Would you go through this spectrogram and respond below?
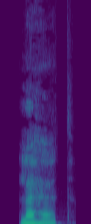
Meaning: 1. potential form of van, may/might be 2. potential form of lesz, may/might become
- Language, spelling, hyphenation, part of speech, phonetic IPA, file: Hungarian, lehet, le‧het, verb, [ˈlɛhɛt], Hu-lehet.ogg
